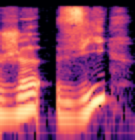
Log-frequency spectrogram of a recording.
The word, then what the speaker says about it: vis: VIS, nous sommes d'accord, je vis, hein, on ne prononce pas le S final.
